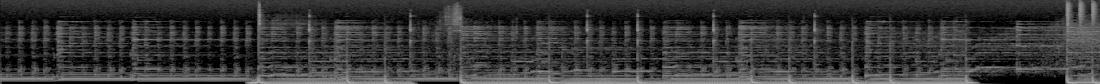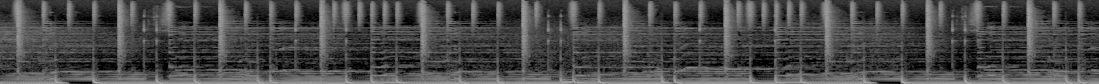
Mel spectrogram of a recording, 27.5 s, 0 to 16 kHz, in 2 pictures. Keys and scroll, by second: 5.1 x, 13.1 alt+q, 21.3 super+s, 21.8 space, 23.2 space.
